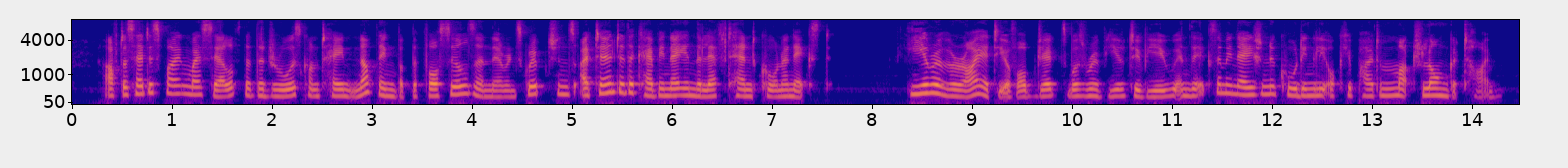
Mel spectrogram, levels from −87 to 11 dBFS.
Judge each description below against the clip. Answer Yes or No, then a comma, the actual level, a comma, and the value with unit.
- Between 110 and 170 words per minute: No, average, 180 wpm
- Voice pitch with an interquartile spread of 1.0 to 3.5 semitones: No, average, 4.0 semitones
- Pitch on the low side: No, high, 205 Hz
